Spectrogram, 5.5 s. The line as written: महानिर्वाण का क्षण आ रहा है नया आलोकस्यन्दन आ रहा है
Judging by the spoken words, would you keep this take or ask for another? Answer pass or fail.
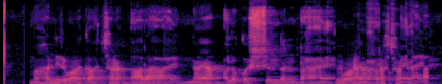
fail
